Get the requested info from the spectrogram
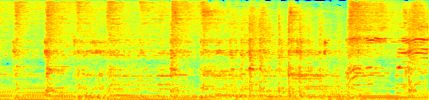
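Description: A live band playing rock music, with guitar to the fore over a steady bass line.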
